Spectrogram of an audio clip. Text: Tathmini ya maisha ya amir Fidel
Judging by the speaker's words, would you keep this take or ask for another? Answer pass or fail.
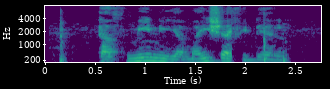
fail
